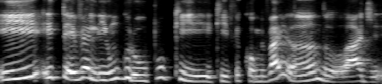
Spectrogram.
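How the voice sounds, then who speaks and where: Against a quiet background, a woman talks in an animated tone. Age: 30s. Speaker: journalist. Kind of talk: podcast interview.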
